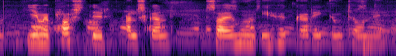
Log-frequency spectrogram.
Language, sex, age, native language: Icelandic, female, 13, Icelandic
